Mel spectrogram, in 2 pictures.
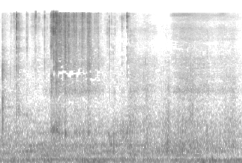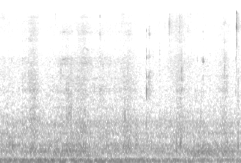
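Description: A bite into a dry, crisp strawberry creme wafer cookie: sharp crunching in the first second or two, loudest a little under a second in. Softer chewing follows and fades toward the end.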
